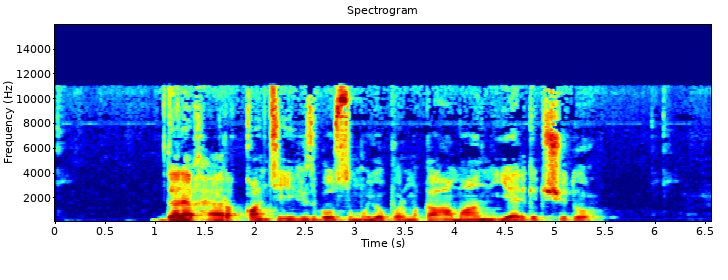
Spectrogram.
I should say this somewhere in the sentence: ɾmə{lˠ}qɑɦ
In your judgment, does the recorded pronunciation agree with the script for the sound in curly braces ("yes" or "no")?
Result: no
